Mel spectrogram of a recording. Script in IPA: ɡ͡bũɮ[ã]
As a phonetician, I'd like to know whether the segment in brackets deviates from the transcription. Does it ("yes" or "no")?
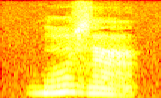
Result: no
